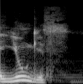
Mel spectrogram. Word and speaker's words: Jungs: É, como é que fala o teu nome, cara? É Jungis. É O Thiago Jungis, que é da, da Coisinha Verde, né?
